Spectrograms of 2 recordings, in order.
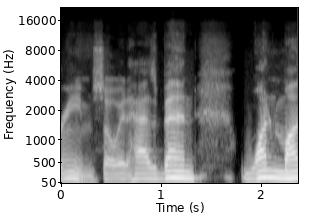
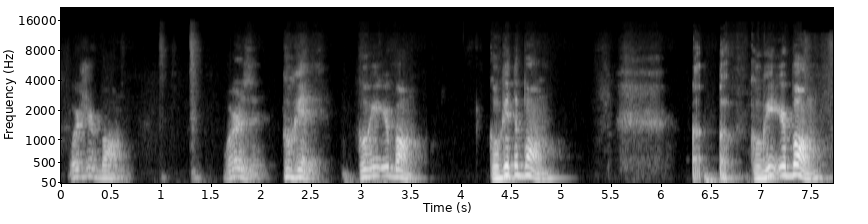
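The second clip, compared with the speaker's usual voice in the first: higher, eager voice for the dog; coaxing dog voice; 4 semitones higher, 4 dB quieter than usual. Real, not acted. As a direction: cheer the dog on to fetch. Urging dog to fetch.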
